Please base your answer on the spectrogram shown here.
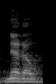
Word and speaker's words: Nadeau: Dr. Daniel Neto is how he pronounces it, was just selected a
